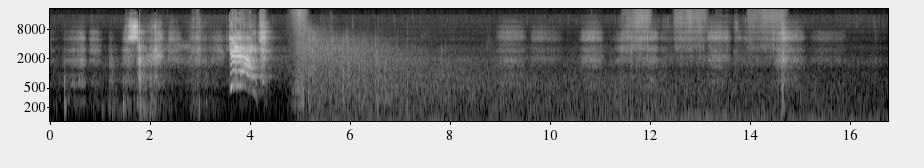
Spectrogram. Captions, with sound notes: I'm sorry. Get out. (thunder booming) (tense music)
